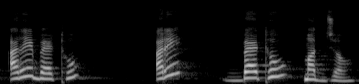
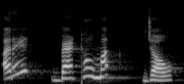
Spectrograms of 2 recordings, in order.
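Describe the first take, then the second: First: Slow, with मत grouped with जाओ after a pause; pause after बैठो. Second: बैठो मत together, then a break before जाओ; slow, with मत grouped with बैठो; pause after मत. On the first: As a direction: break after बैठो, then मत जाओ together. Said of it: "एक वाक्य ये हुआ". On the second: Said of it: "दूसरा". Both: Shown as a demonstration.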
